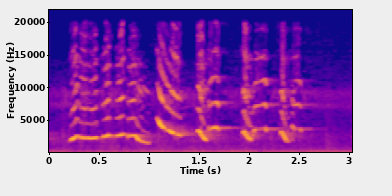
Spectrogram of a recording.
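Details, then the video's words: Oriental magpie-robin song aimed at a bird that has gone quiet: a long level whistle falling at its end, followed by a quick series of downward-slurred whistled notes. "KICAUAN KEMBALIKAN KACER MACET BUNYI CEPAT GACOR"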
